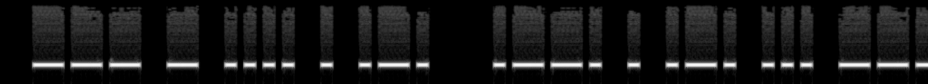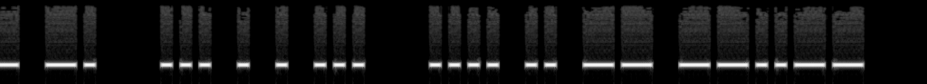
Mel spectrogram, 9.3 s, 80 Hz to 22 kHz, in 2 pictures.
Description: Morse code, heard as a keyed tone, about 25 wpm, 1000 Hz. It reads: OTHER PERSON SEES HIM,
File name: qotdfiles / 25wpm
